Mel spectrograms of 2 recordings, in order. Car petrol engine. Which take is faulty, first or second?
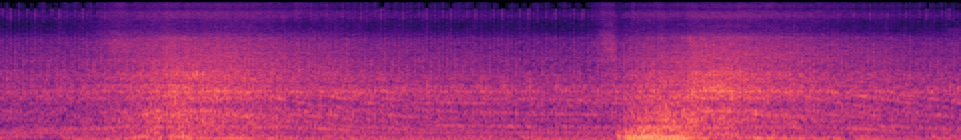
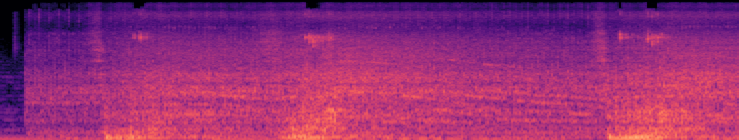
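second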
